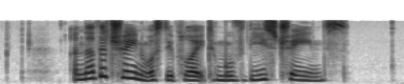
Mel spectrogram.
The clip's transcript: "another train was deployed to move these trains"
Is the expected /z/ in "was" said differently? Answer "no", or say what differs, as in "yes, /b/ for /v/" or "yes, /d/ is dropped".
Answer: no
